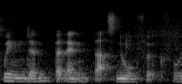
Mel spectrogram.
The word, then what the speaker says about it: Wymondham: from a place called Wyndham, but it's spelt Wymondham, but it's actually pronounced Wyndham, but then that's Norfolk for you, he'll say that.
